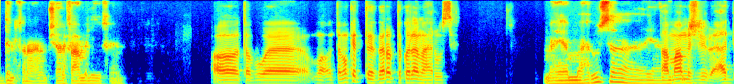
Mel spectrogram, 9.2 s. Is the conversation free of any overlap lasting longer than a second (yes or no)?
yes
